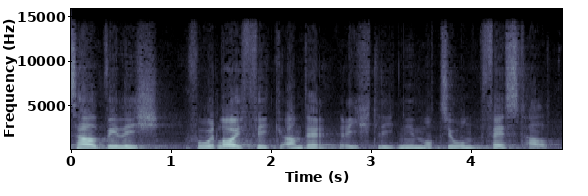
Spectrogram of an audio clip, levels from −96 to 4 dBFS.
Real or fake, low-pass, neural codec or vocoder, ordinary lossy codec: real; 14.4 kHz; none; none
